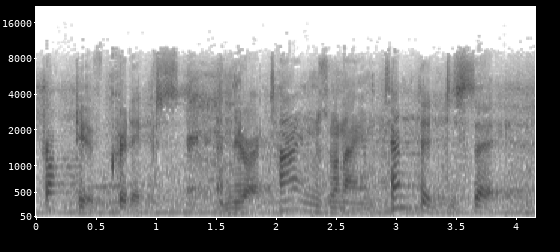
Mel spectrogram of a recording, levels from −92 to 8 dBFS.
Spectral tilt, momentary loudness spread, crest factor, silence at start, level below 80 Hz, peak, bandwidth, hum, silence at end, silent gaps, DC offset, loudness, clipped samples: -1.5 dB/octave; 4 LU; 20 dB; 0 s; -64 dBFS; -4 dBFS; 13 kHz; none; 0 s; none; under 0.1%; -23 LUFS; under 0.1%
